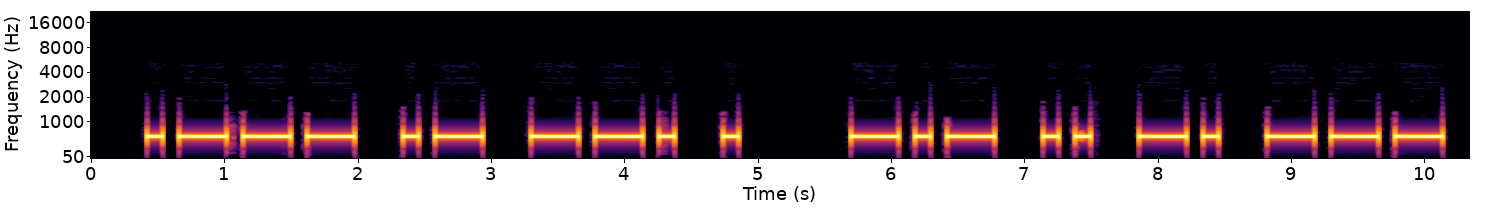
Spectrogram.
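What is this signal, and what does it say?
Morse code, heard as a keyed tone, about 10 wpm, 600 Hz. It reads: JAGE KINO
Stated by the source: Morse practice of short Danish words at 10 wpm, from CW med Gnister.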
